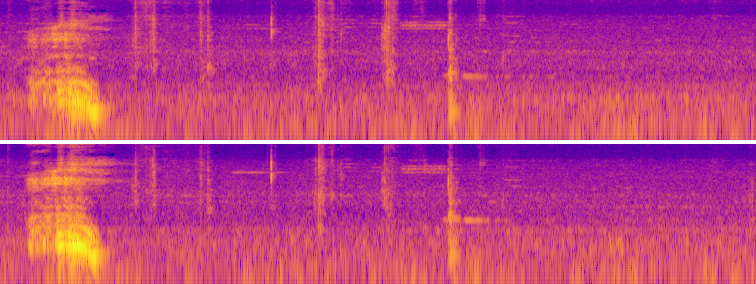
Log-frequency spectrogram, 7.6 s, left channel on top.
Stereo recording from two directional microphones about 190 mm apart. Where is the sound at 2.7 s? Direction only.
50° right (ahead or behind).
